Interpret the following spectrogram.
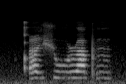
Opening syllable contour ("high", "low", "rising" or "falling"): high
